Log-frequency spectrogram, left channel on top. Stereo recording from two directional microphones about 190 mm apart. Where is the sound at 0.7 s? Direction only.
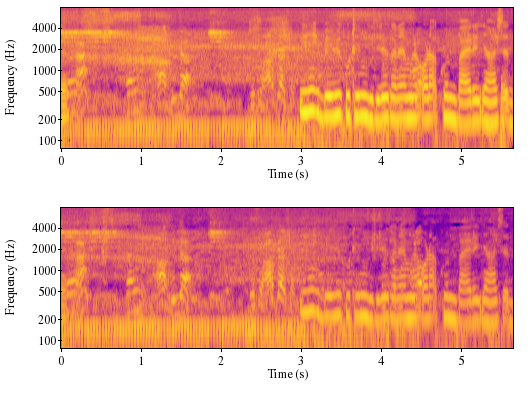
5° right (ahead or behind).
